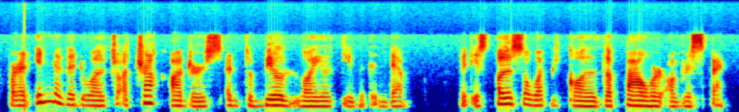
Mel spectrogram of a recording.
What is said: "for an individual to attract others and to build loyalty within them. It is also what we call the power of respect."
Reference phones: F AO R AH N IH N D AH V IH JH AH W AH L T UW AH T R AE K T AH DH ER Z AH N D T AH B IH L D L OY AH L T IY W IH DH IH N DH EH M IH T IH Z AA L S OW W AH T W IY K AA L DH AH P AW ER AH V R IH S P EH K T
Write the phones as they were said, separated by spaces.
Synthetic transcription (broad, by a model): F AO R AH N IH N D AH V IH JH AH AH L T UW AH T R AE K T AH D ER S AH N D T AH B IH L D L OY AH L T IY W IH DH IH N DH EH M IH T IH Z AA L S OW W AH T W IY K AA L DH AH P AW ER AH V R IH S P EH K T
